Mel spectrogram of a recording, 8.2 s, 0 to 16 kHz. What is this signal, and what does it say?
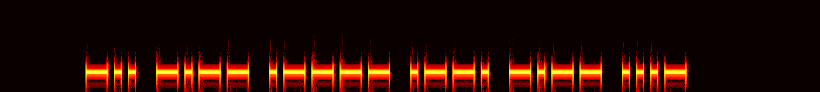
Morse code, heard as a keyed tone, about 17 wpm, 700 Hz. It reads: DY1PYV
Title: DXCC-100 Call Signs - 6 Characters - Repeated 3x - 17wpm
